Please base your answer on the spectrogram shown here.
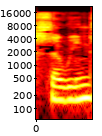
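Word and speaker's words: Samhain: fête de sawin donc sawin Samè j'ai lu dans un livre que ça s'écrivait Samè mais que ça se prononcer sawin donc voilà donc je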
